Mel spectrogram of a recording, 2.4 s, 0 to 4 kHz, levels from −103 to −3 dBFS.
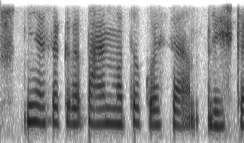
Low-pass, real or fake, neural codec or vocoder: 3.6 kHz; real; none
